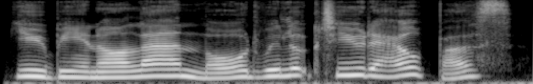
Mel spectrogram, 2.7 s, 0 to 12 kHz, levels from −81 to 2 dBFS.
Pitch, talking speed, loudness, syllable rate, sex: 215 Hz, 250 wpm, -15 LUFS, 4.8 syllables/s, female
